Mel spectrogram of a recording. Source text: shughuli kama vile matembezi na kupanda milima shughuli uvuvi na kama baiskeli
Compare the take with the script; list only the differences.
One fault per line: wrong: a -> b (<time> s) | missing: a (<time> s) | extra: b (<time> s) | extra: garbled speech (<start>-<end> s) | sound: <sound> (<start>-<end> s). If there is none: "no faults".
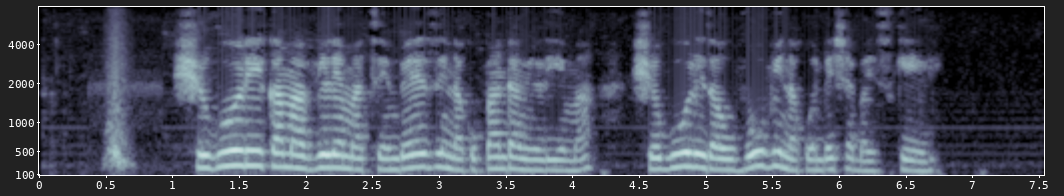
sound: whoosh (0.5-0.8 s)
extra: za (5.0 s)
wrong: kama -> kuendesha (5.7 s)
